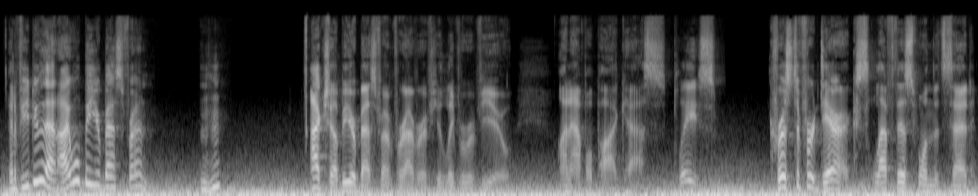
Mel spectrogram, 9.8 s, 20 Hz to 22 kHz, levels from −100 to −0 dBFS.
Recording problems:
low rumble; noticeable; throughout; 15 dB below the speech

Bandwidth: 15 kHz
